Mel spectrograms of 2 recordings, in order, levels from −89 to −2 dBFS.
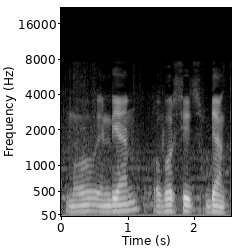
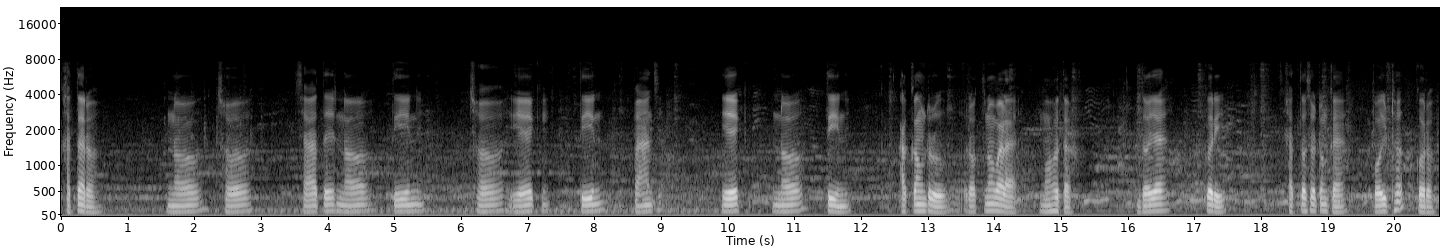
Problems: constant background noise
